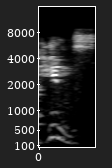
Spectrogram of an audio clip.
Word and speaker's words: hymn: we chant are called hymns. All right. So hymn, அப்படிங்கும்போது you can see that Y is considered to be a vowel because hymn. him அப்படிங்கும்போது அந்த HIM him மாதிரி இருக்கு நம்ம pronunciation.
